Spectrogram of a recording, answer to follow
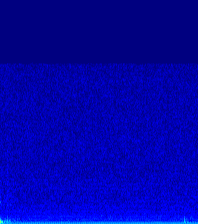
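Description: Steady electrical mains hum with a faint hiss, a low buzz of several even pitches that does not change.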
